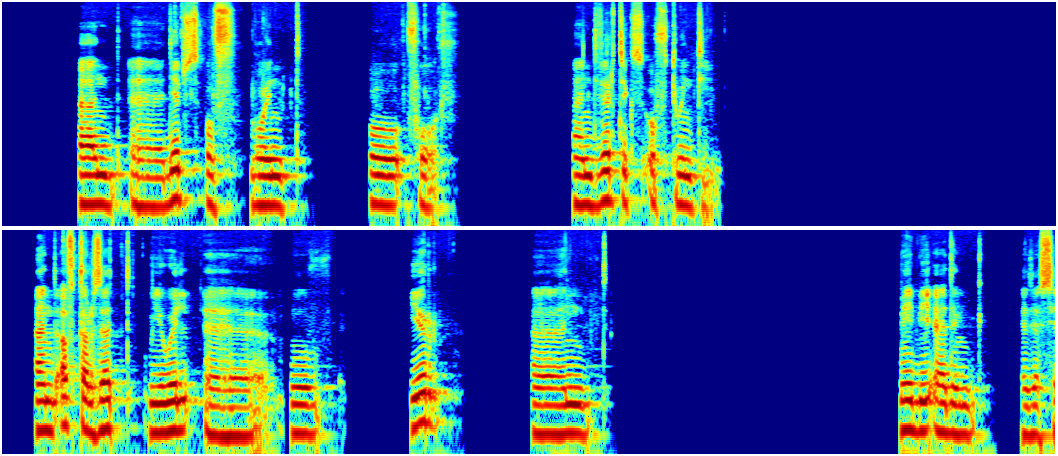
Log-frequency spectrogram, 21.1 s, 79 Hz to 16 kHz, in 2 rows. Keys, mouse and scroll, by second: 1.7 click, 5.5 click, 7.7 click, 8.8 KP_1, 9.3 scroll, 9.7 scroll down 1, 9.7-10.0 scroll down 2, 10.0 g, 11.3 scroll, 11.7 shift+middle click, 11.7 scroll up 2, 13.1 r, 17.6 scroll up 2, 17.7 shift+middle click, 19.6 shift+s.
